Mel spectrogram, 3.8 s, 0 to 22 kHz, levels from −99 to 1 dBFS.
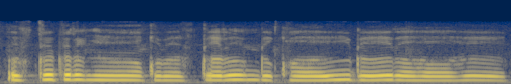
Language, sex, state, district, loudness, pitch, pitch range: Hindi, female, Madhya Pradesh, Bhopal, -16 LUFS, 205 Hz, 195-215 Hz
